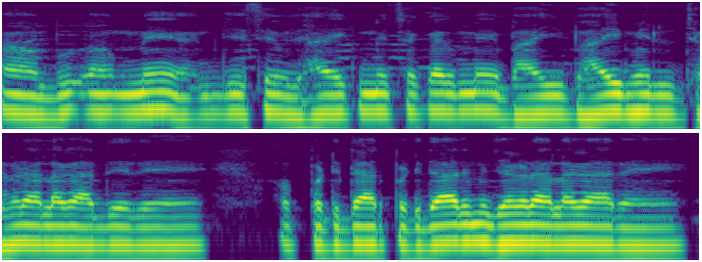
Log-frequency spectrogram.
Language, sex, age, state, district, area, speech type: Hindi, male, 45-60, Uttar Pradesh, Varanasi, urban, spontaneous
